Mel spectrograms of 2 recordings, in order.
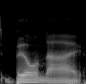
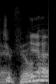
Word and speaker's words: Bill Nighy: And it's Bill Nighy from About Time. If you've ever seen that movie. Oh. Bill Nighy. Yeah. Nighy, yes. Yeah. You had me thinking the science guy. Yeah, Bill Nighy, the science guy.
